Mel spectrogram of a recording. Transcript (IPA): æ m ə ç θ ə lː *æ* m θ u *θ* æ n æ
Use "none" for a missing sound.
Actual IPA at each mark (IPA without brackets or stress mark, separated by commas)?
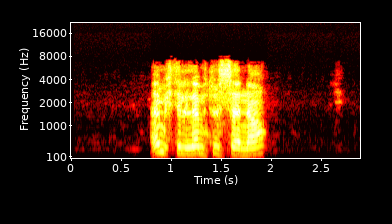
æ, s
